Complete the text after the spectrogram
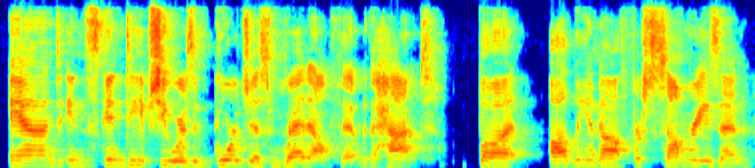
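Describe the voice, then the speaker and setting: A woman's voice: mid-range voice, a bit bright. A young woman, a vlogger, talking candidly and enthusiastically as a fan in casual commentary, with some casual swearing. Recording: echoey room.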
